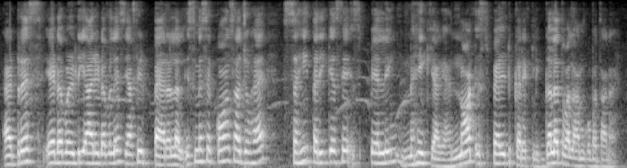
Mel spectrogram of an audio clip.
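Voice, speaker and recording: A man's voice: sits high, moderate pace, hardly any pauses, warm tone. A male teacher explaining English spellings for exam preparation, spelling words out letter by letter and checking in often.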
